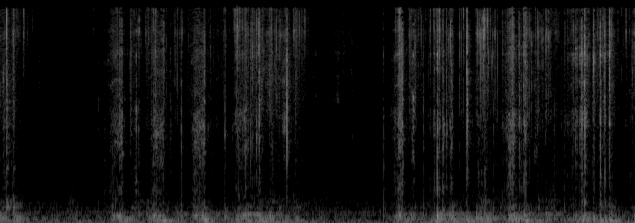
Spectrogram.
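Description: A solid pink bar of soap, held in fingers with dark nail polish, has its surface scraped with a black blade as shavings fall away. The result is a steady run of dry, crisp scraping and crinkling strokes, bright and papery, over a low rumble. The strokes come in uneven bursts, with louder passages near the middle and end.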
